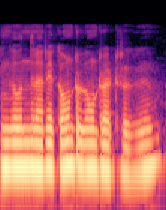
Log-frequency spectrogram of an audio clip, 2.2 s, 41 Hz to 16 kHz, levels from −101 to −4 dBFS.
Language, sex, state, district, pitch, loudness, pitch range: Tamil, male, Tamil Nadu, Kanyakumari, 140 Hz, -13 LUFS, 135-140 Hz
